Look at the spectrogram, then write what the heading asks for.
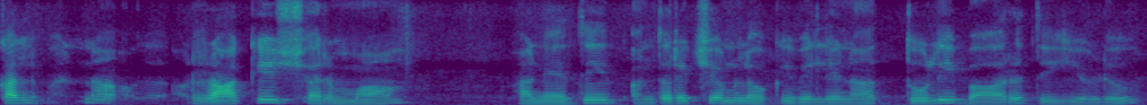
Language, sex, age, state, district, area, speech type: Telugu, female, 45-60, Telangana, Mancherial, rural, spontaneous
